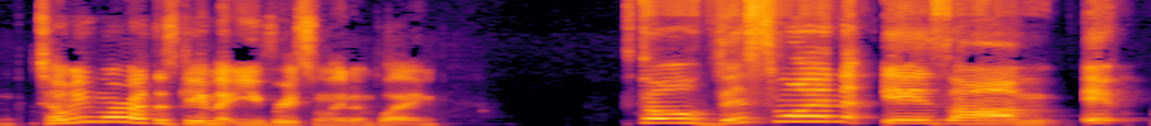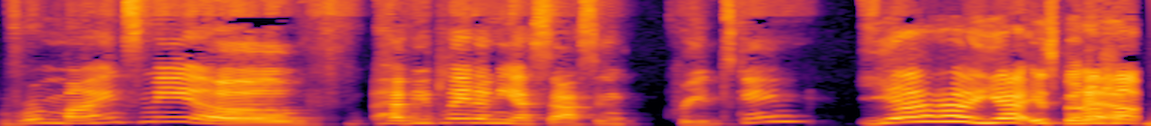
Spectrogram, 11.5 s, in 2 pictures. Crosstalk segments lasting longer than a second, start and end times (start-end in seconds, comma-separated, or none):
none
